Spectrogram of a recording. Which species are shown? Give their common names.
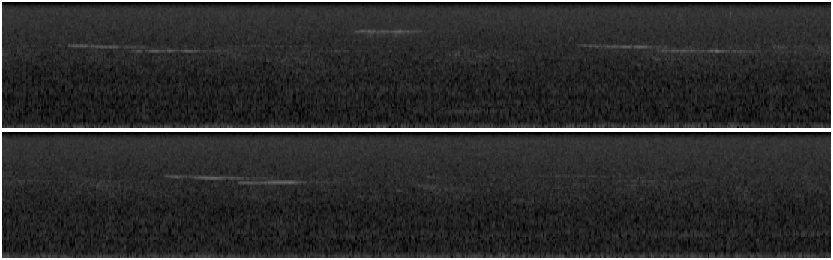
Black-capped Chickadee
